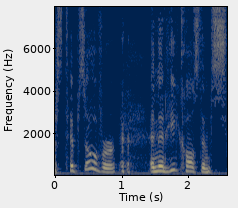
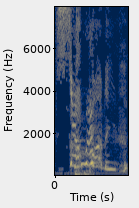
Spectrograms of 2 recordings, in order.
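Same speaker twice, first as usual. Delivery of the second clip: acted, shrill, very high, loud screaming cry; 13 semitones higher, 5 dB louder than usual. Discussing a movie's opening, imitating a water skier screaming. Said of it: "She starts screaming".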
